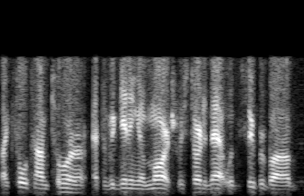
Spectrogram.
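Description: A man with a Southern, Alabama hillbilly accent gives a casual interview. His voice sits fairly low and he talks haltingly, repeating words. The sound is thin and narrow, like a phone call into a radio show. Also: little pitch movement, no echo. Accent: Southern US, Alabama hillbilly twang. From Alabama, United States. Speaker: interview guest, rock band lead singer.

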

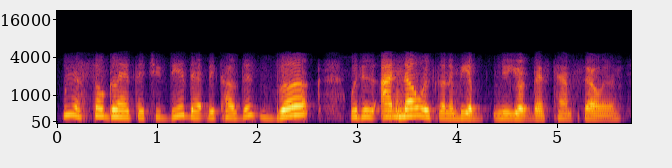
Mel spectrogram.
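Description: Woman, interview host, medium pitch, familiar slangy talk, affirming, thin phone-quality audio. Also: a little fast, breathy edge. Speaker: radio show host and writer. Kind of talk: casual interview chat. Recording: tinny phone-like sound.

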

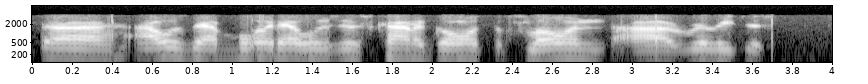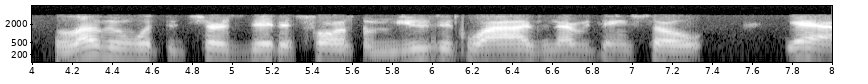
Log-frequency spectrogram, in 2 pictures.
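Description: This interview guest, a musician and producer, has a fairly high-pitched male voice captured in a dry recording with narrow, tinny sound. His conversation is relaxed and informal, full of slang and repeated "you know"s.

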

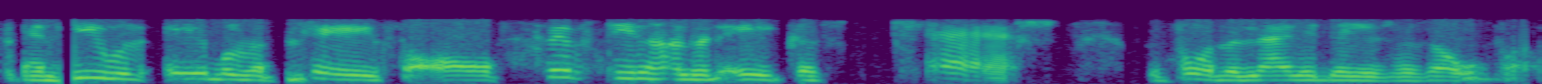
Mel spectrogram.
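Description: A Gullah-accented interview guest from the South Carolina Sea Islands, a woman, delivers animated conversational stories at a moderate pace, emphatic and full of repeated phrases and acted-out dialogue. The narrow, tinny, phone-like recording carries no room sound.

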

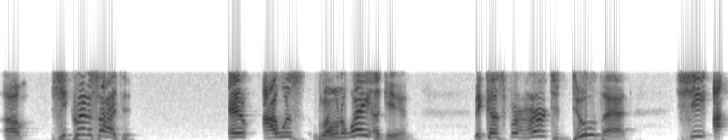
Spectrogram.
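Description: A man with a nasal voice from being sick, hosting an internet call-in radio show with casual, rambling talk. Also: high voice. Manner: rambling with many restarts. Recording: tinny phone-line sound.

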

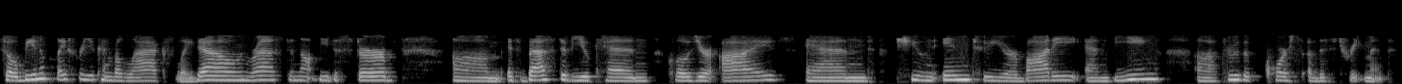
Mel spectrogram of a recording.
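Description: Woman guiding meditation, thin phone-like sound. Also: on the low side. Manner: soothing, measured, with long pauses between phrases. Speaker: guided healing session host. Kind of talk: slow guided meditation narration.

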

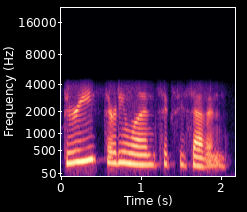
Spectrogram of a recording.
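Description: A woman's voice: mid-range voice, unhurried, gravelly, dry recording. A woman calling in to a live show, heard over the phone and giving brief, casual replies. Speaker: caller. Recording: tinny dry phone line.

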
